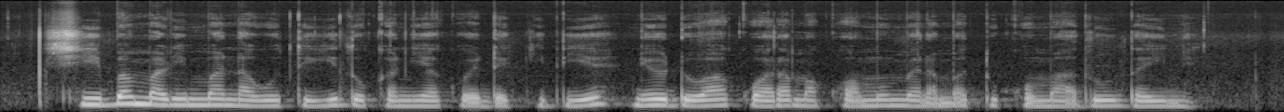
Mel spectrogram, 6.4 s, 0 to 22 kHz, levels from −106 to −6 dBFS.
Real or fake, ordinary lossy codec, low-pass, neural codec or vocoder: real; none; none; none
